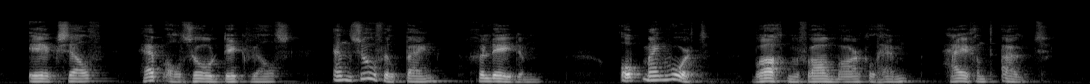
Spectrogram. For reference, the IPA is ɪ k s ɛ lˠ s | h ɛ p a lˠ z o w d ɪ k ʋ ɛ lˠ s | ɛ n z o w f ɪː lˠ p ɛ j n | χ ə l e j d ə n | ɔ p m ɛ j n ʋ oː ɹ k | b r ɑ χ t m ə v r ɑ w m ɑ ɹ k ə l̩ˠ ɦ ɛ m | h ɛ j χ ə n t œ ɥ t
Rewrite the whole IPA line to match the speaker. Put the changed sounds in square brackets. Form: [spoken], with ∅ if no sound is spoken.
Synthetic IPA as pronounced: ɪ k s ɛ lˠ [f] | h ɛ p [ɑ] lˠ z o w d ɪ k ʋ ɛ lˠ s | ɛ n z o w [v] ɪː lˠ p ɛ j n | χ ə l e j d ə n | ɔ p m ɛ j n ʋ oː ɹ [t] | b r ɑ χ t m ə v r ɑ w m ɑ ɹ k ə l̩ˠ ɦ ɛ m | h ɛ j χ ə n t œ ɥ t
